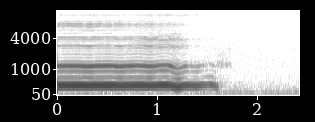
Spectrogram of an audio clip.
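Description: A lone unaccompanied voice humming the closing held note of the song. The note wavers and dips in pitch about a second in, then fades out a little past halfway.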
